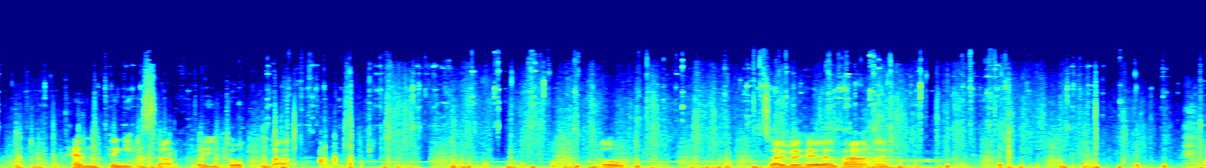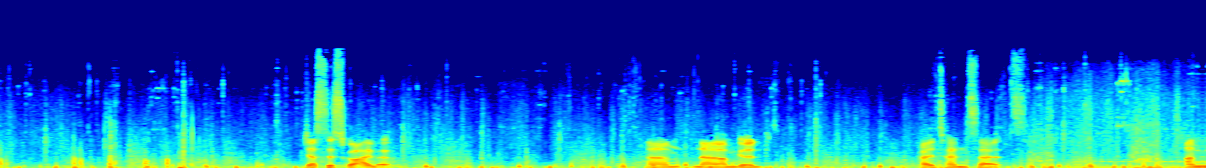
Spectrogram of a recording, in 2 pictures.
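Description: Hooves thud rapidly as a horse gallops.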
